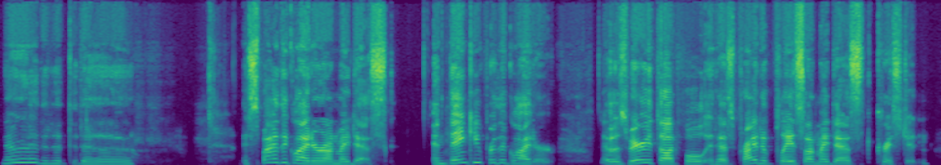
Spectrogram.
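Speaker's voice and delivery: reading the novel aloud; lightly performed book reading; story narration. Acted.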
